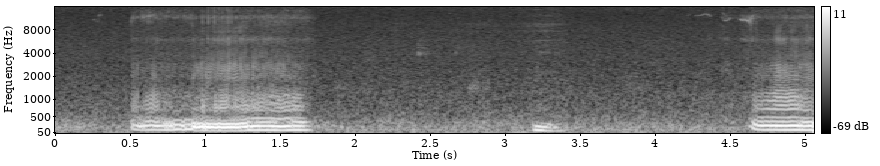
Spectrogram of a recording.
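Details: A sleeping cat snores: a long, low, vibrating rasp, a brief soft snort, then another drawn-out buzzy snore starting at the end, all against quiet room tone.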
